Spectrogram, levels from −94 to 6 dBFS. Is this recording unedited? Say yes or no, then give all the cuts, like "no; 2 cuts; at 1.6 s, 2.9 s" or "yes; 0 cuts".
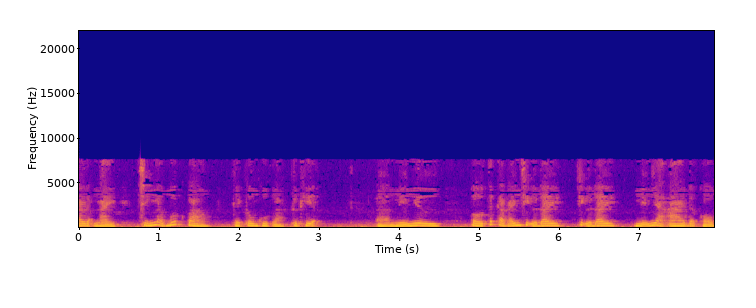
no; 1 cut; at 6.2 s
